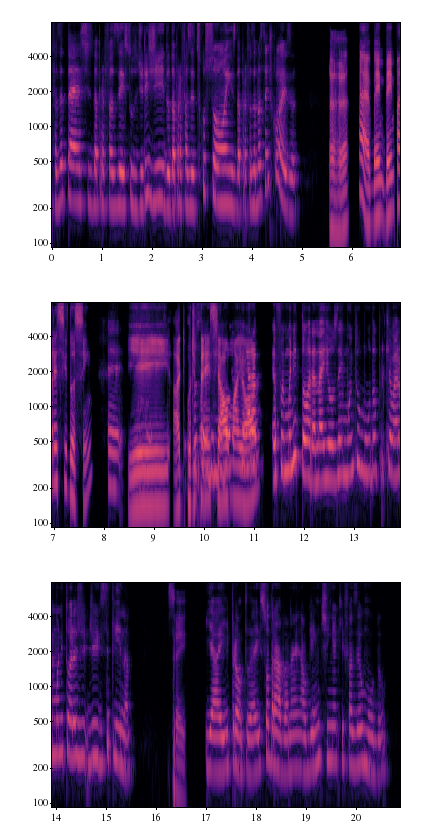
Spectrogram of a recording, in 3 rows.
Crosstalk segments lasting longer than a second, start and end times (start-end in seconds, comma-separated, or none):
9.8-11.1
